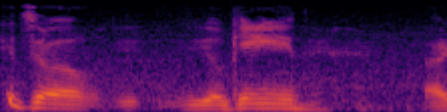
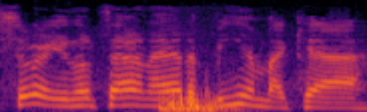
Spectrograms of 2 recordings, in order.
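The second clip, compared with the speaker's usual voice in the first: put-on, pure Boston accent, raised and higher; 7 semitones higher, 5 dB louder than usual. Retelling what a racing friend said after missing a corner: imitating a Boston accent. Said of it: "she had pure Boston accent".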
